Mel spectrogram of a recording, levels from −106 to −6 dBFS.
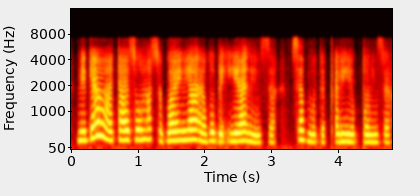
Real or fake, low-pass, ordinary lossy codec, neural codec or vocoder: fake; 7.2 kHz; Opus, 64 kbps; codec, 16 kHz, 0.5 kbps, FreqCodec, smaller model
